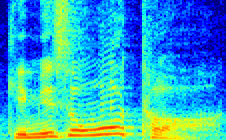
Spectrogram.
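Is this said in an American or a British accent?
British. It is said in a British accent. "give me some water 하면 영국식"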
